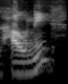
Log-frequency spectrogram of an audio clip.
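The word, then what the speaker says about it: Horney: would like to mention don't pronounce this particular name as it is literally right because uh in India more specifically in English right uh that having a different meaning of it right so how we are pronouncing them. Whenever we pronounce then H O W N E Y this pronunciation we can use Hi.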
